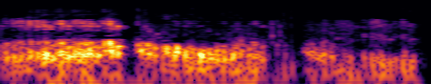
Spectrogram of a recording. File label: death, flood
